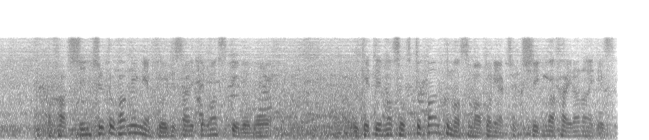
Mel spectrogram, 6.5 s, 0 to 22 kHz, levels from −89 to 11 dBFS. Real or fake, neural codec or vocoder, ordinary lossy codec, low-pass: fake; autoencoder, 48 kHz, 128 numbers a frame, DAC-VAE, trained on Japanese speech; none; 7.2 kHz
